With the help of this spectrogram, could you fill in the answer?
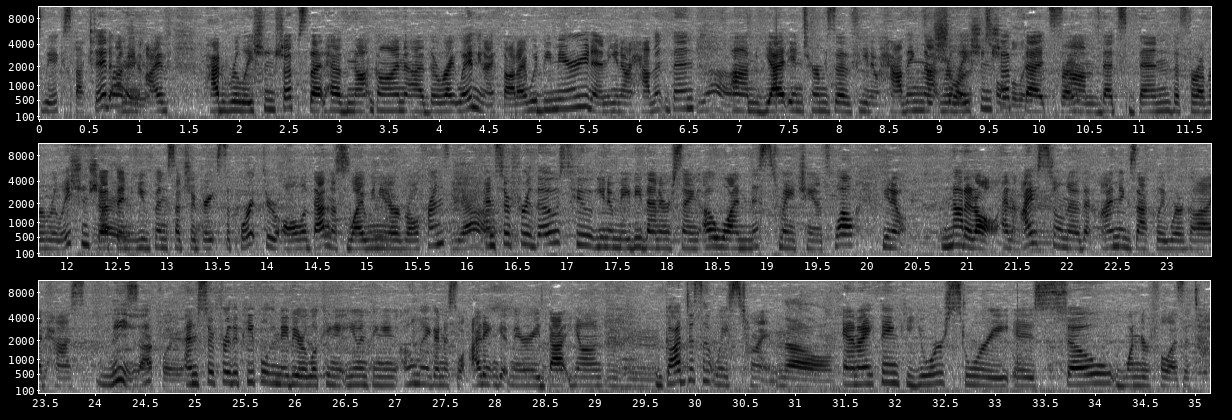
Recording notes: Live at the Turning Point USA Young Women's Leadership Summit in Dallas.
